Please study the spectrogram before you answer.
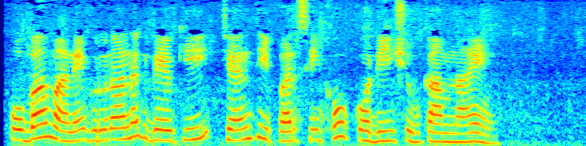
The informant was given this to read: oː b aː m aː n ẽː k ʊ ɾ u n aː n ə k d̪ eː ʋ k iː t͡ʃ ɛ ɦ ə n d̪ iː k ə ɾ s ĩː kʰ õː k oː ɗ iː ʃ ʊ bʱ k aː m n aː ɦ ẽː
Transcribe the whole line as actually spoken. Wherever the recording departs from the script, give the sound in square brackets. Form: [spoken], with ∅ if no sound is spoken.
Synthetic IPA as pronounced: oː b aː m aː n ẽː [ɡ] ʊ ɾ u n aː n ə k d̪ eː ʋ k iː t͡ʃ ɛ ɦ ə n [t̪] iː [p] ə ɾ s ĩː kʰ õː k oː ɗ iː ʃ ʊ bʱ k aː m n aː ɦ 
